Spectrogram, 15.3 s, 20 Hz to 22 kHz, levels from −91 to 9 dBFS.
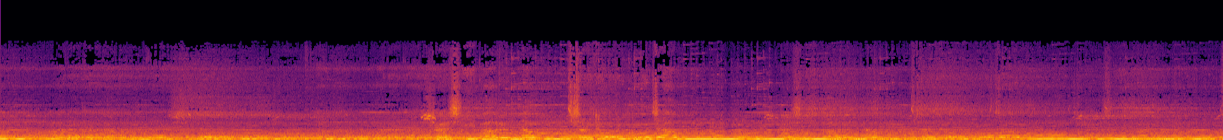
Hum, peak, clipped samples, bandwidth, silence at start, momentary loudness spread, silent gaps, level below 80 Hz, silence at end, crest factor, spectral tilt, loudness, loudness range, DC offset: none; 0 dBFS; under 0.1%; 13.5 kHz; 0 s; 6 LU; none; -42 dBFS; 0 s; 10 dB; -5.5 dB/octave; -12 LUFS; 5 LU; under 0.1%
